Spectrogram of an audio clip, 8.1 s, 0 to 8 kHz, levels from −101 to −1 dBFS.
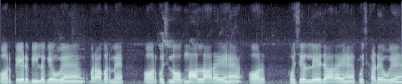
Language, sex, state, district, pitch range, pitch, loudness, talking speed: Hindi, male, Haryana, Rohtak, 150-155 Hz, 155 Hz, -17 LUFS, 185 wpm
